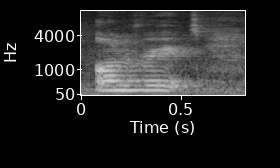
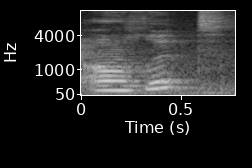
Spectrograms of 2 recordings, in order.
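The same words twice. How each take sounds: First: It is said with a British pronunciation. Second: It is said with a French pronunciation. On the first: "en route is the way a Brit, like you'd say in English" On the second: "En route is what it is meant to be in French"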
